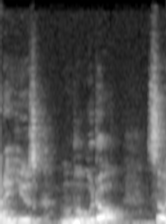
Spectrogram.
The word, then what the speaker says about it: Moodle: on how to use moodle so it's spelled m-o-o like moo you know like in a c like in a cow and then d-l-e like candle you know d-l-e moodle and i and don't ask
